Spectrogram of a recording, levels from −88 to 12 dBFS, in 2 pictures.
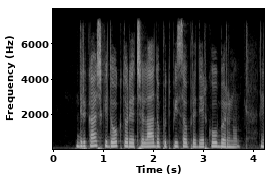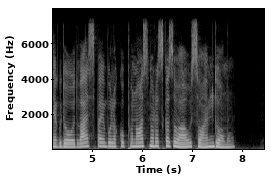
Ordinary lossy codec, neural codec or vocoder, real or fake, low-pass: none; none; real; 7.2 kHz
